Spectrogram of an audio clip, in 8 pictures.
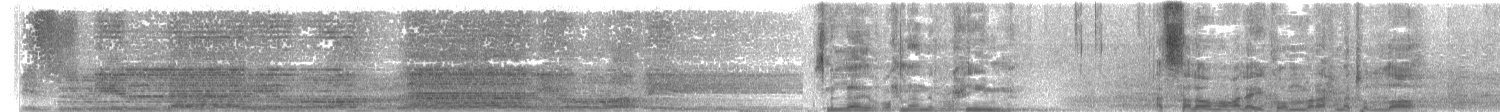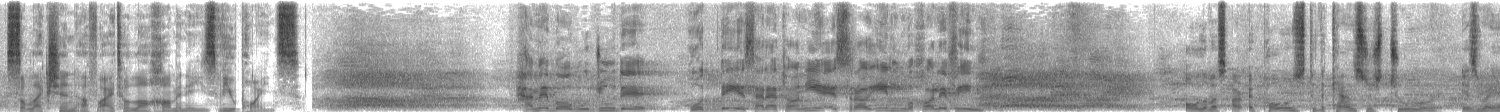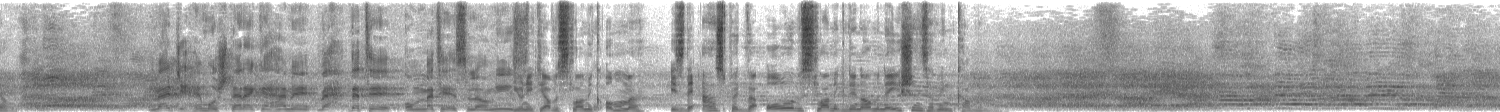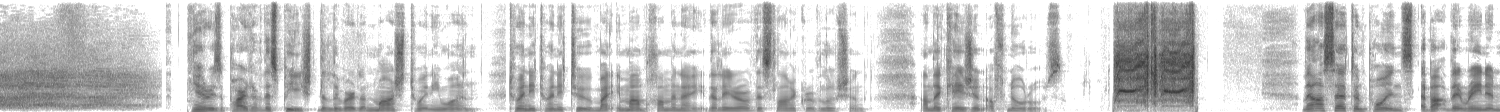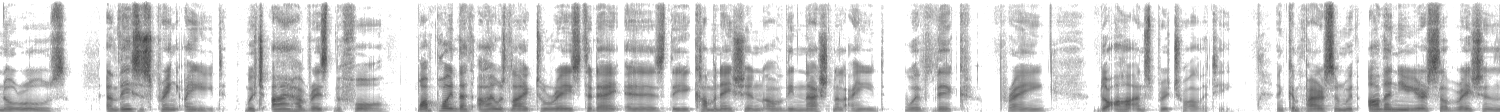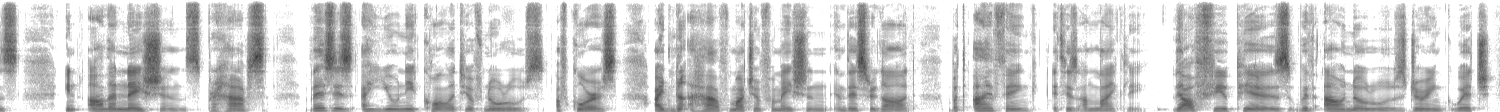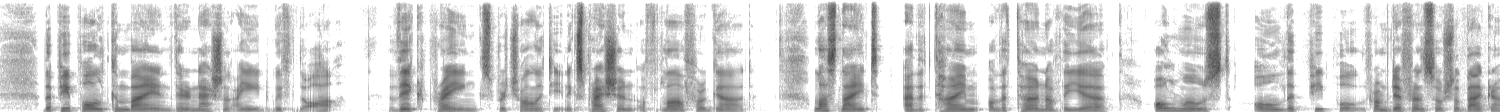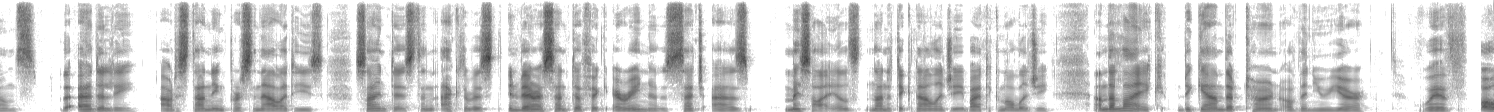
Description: Leader's Speech on Tree Planting Day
